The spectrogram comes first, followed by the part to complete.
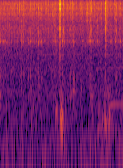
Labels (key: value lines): label: ambient
recorder: HydroMoth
